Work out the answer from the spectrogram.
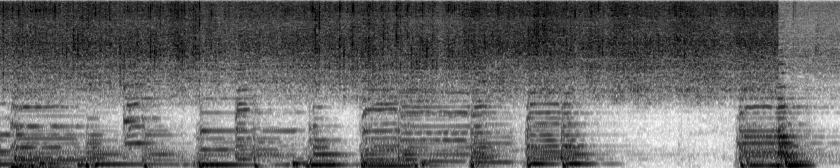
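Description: Onions, red bell pepper, chilies and curry leaves sizzling in hot oil in a kadai, over light background music. The sizzle drops away suddenly near the end.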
